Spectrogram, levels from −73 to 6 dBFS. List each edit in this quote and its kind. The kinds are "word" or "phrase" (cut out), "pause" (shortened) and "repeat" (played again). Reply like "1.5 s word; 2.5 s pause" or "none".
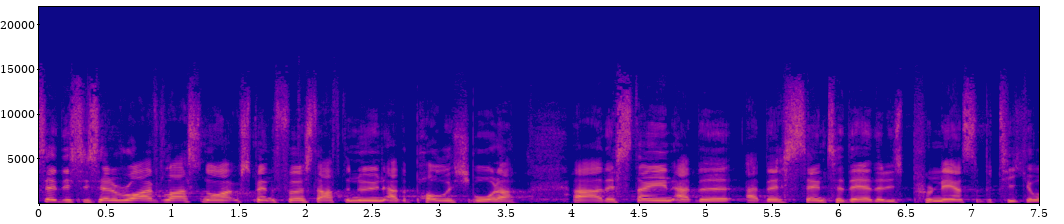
3.2 s word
